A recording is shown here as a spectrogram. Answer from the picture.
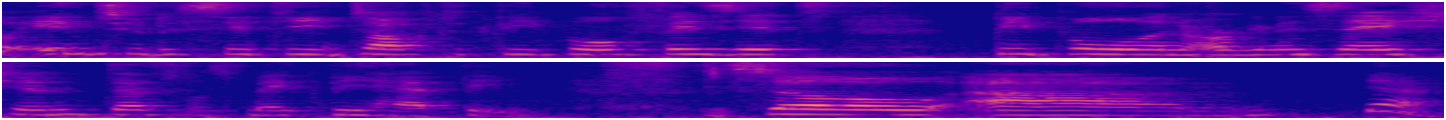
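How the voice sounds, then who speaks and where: Speaking at a moderate pace, a woman's voice rings with audible room echo. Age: 20s. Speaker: city councillor and candidate. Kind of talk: casual interview. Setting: council offices.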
